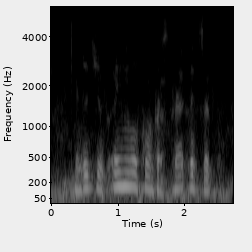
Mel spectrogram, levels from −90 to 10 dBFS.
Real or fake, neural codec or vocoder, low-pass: fake; codec, 16 kHz, 1 kbps, FreqCodec, larger model; 5.4 kHz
